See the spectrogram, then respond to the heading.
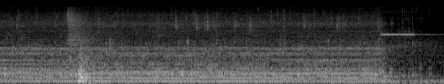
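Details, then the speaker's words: Bolde Smart Fountain 10 Expresso water dispenser mini pump pumping to the cooling kettle works but is very loud: a steady, buzzy low hum that then cuts off. Loud pump whine, cause being investigated. "Kettle pendingin aman. Suaranya kenceng banget ya. Buset."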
